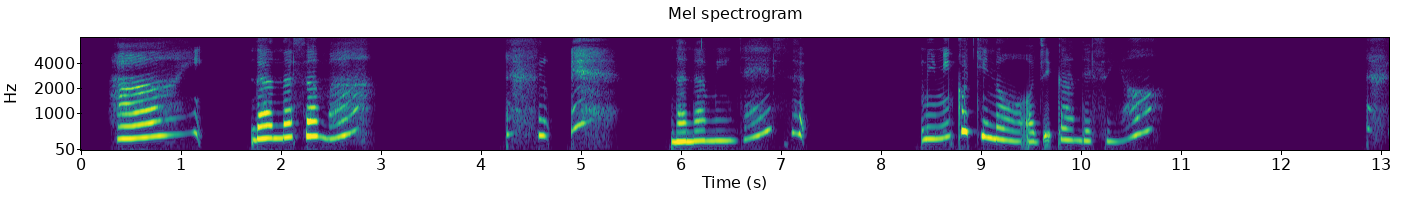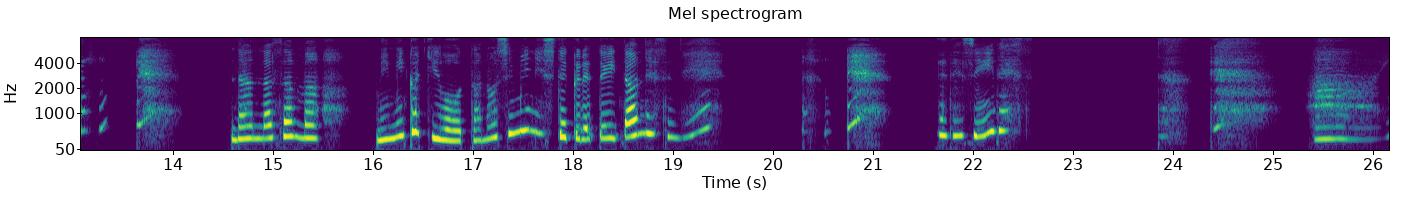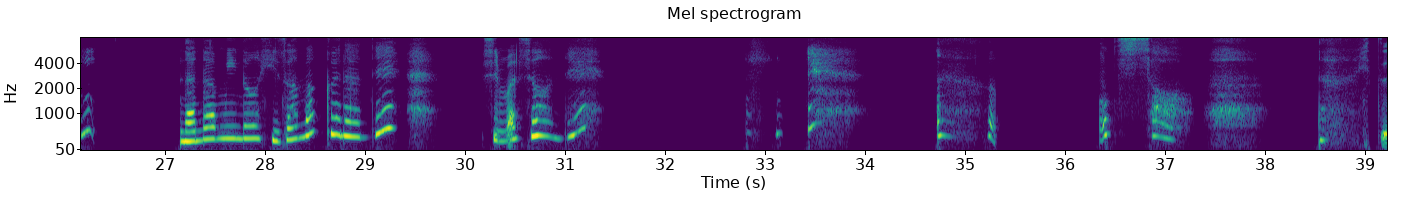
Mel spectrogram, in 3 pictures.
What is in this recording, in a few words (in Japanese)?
耳かき（右耳に反転）; 七海さん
